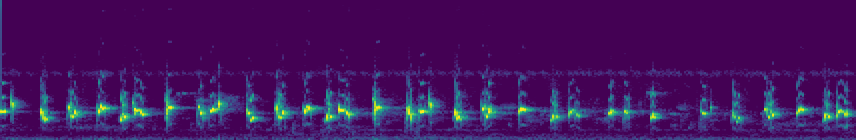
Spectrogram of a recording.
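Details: Sooty-headed bulbul in rapid, loud 'ropel uplik' singing, a master song for other birds: crisp whistled chirps repeated nearly three a second in a fast, uneven rhythm.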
